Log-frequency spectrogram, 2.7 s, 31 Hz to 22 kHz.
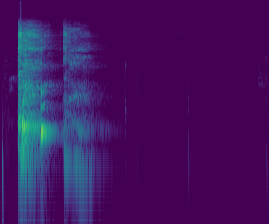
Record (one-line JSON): {"cough_length": "2.7 s", "cough_amplitude": 31392, "cough_signal_mean_std_ratio": 0.28, "survey_phase": "beta (2021-08-13 to 2022-03-07)", "age": "45-64", "gender": "Female", "wearing_mask": "No", "symptom_cough_any": true, "symptom_runny_or_blocked_nose": true, "symptom_onset": "7 days", "smoker_status": "Ex-smoker", "respiratory_condition_asthma": false, "respiratory_condition_other": false, "recruitment_source": "Test and Trace", "submission_delay": "2 days", "covid_test_result": "Positive", "covid_test_method": "RT-qPCR", "covid_ct_value": 11.0, "covid_ct_gene": "ORF1ab gene", "covid_ct_mean": 11.1, "covid_viral_load": "220000000 copies/ml", "covid_viral_load_category": "High viral load (>1M copies/ml)"}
